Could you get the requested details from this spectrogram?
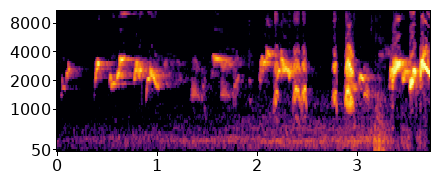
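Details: Red-whiskered bulbul, being trained for contests, singing in the morning: a steady string of chattering, warbled notes, building into louder bright whistled phrases toward the end.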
